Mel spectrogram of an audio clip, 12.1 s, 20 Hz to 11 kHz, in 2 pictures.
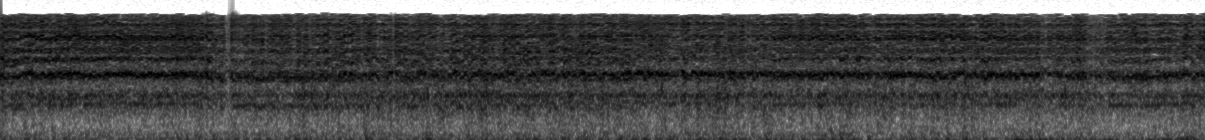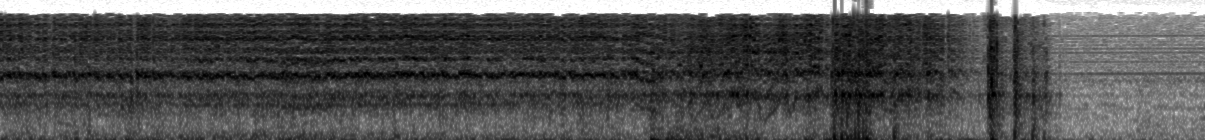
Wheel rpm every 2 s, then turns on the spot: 220, 220, 230, 230, 230, 150.
none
